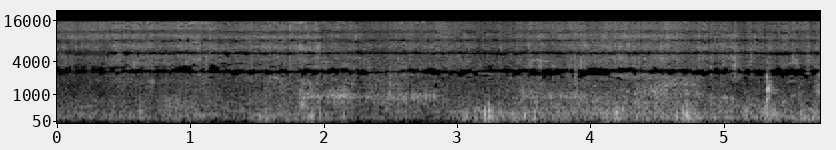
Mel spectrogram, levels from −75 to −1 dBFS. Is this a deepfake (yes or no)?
no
